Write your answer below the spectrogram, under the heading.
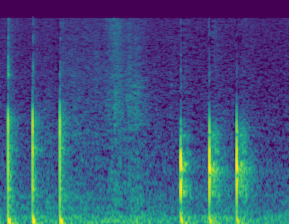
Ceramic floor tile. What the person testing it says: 有回声的那种感觉存在，那就是说这块瓷砖应该是空鼓的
